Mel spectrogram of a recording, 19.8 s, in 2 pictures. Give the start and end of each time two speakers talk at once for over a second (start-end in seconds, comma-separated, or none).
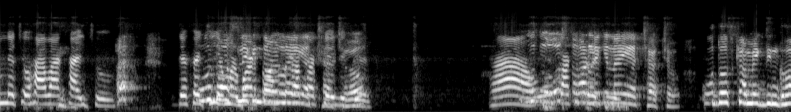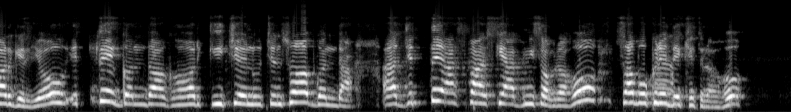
2.5-4.5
